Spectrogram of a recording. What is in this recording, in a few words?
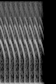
rewind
